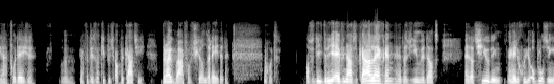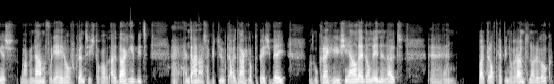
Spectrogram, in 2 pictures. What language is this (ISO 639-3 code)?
nld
